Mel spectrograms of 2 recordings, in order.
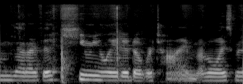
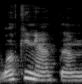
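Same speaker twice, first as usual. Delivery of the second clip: normal talking voice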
